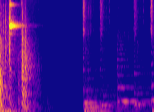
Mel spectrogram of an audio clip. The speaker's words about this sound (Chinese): 歌修打开门，花猫旋风一般逃了出去。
